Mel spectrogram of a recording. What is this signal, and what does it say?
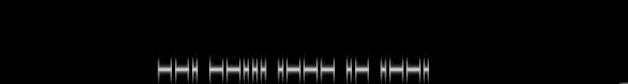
Morse code, heard as a keyed tone, about 28 wpm, 700 Hz. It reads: G7JAP
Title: DXCC-100 Call Signs - 5 Characters - 28wpm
